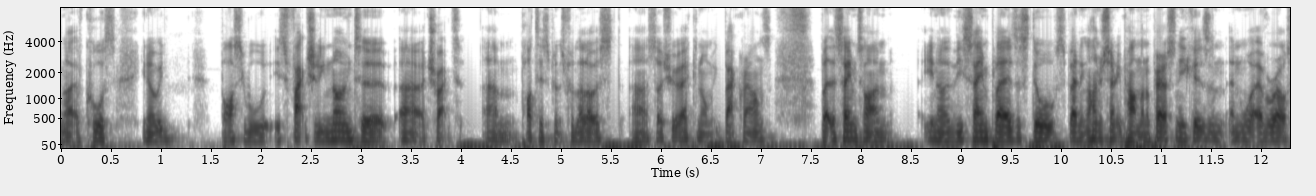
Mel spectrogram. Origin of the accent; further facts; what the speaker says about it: Eastbourne, South East England, United Kingdom; growing up in Eastbourne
